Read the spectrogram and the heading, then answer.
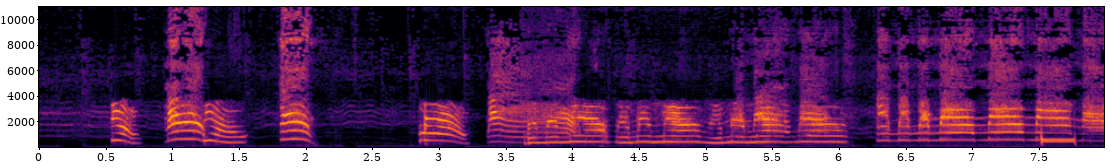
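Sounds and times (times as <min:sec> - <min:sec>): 
male phone caller imitating a cat meowing: 0:00.5 - 0:02.1, 0:02.9 - 0:07.9.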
